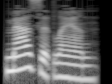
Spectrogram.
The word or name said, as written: mazatlán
